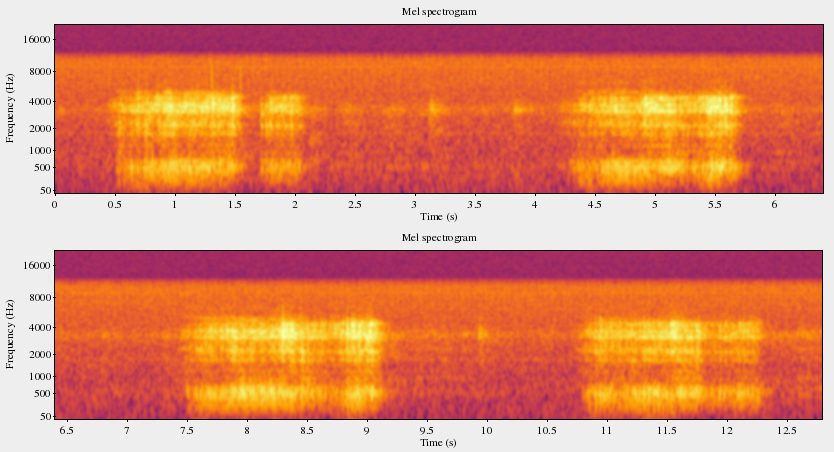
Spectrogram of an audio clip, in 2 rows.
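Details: Adult husband asleep on a sofa at 9.30 p.m. after too many beers: four loud, rough inspiratory snores about every 3.5 seconds (about 17 breaths a minute) with quiet pauses; snoring.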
